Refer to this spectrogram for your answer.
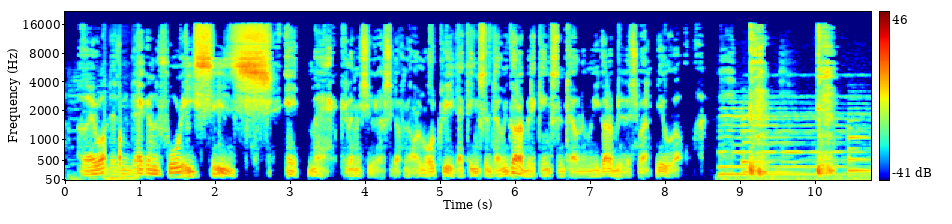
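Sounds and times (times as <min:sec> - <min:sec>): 
speech: 0:00.2 - 0:09.7
person coughing: 0:09.1 - 0:10.4.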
